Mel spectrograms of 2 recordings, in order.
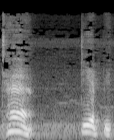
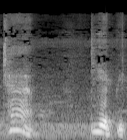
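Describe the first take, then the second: The two takes are said the same way.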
